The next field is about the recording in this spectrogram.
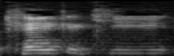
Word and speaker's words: Kankakee: Kankakee, Illinois.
